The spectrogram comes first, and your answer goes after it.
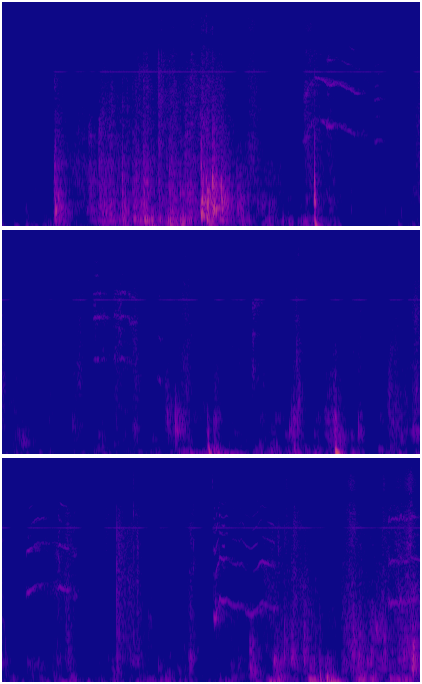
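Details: Rescued kitten meowing while chasing after a person, wanting to play; several short, high, wavering mews scattered through the clip, with footsteps and rustling in a small indoor room.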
